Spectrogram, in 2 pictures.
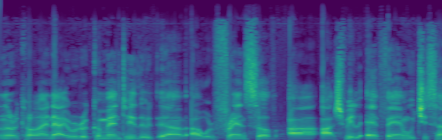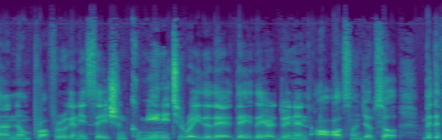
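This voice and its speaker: A man conducting a conversational interview in non-native English, often halting as he searches for words. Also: mid-range voice, clear, resonant tone. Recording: noticeable background noise.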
